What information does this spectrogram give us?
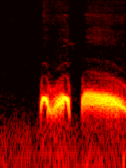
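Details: Trapping session for spotted doves by a sacred tree; a 'penguku' dove gives one close, full coo. A quavering first syllable is followed by a long, even, slightly descending hoot. Near silence around it.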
